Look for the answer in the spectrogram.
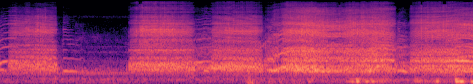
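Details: Begging parrot chicks during hand feeding make a coarse, buzzing chatter that drops out for most of a second early on, then resumes loud and continuous with faint higher whistles.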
